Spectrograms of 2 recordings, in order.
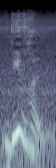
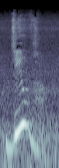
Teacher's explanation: তৎসম শব্দে হয়ের সঙ্গে যুক্ত ব ফেলার উচ্চারণ ইংরাজি ডাব্লিউর মতো হয়।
